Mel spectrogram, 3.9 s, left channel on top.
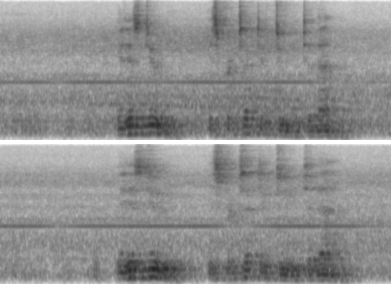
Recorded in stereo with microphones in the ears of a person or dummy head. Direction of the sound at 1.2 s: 45° left (ahead or behind).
